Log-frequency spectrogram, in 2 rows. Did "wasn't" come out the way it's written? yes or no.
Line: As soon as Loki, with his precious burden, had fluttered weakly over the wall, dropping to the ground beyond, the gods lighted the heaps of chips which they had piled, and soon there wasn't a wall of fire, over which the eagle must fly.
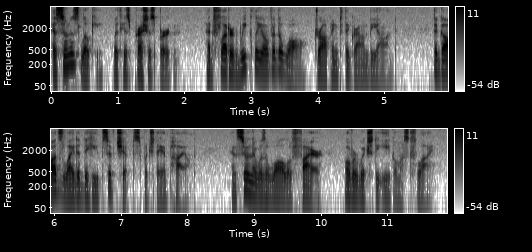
no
